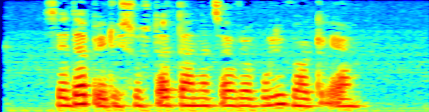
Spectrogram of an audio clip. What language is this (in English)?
Georgian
